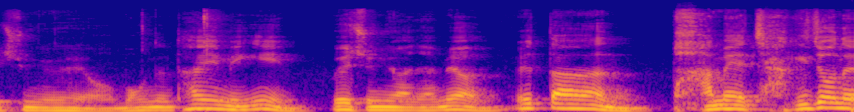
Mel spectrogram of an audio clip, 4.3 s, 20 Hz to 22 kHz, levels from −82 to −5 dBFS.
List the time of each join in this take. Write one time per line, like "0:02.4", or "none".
none

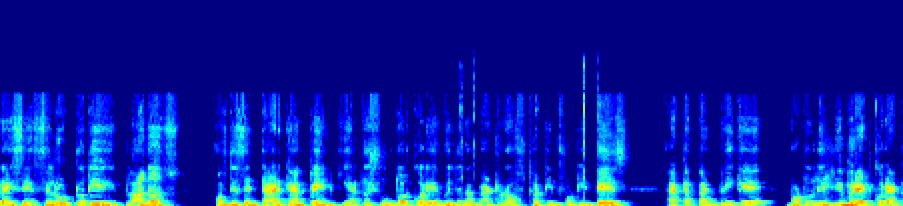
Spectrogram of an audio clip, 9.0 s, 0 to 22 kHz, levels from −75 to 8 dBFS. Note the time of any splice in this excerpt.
none

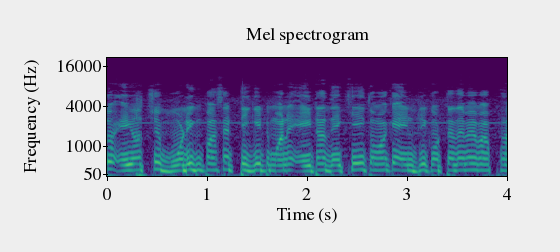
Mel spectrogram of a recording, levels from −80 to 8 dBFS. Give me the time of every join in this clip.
none

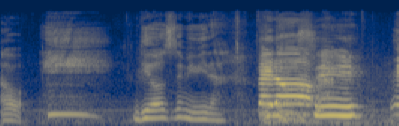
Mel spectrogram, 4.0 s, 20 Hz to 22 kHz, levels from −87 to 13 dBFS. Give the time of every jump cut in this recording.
none

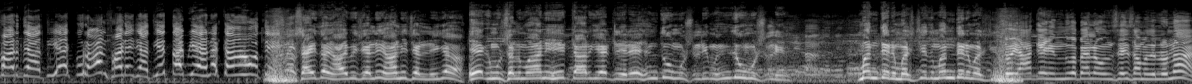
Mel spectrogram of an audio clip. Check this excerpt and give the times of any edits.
0:02.8
0:04.6
0:10.0

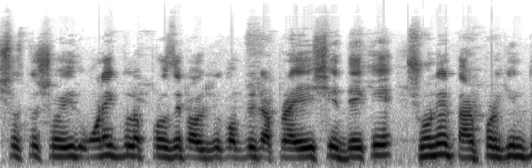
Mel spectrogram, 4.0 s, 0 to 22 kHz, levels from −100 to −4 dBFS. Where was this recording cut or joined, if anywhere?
0:03.0

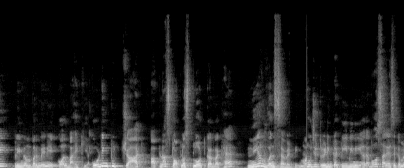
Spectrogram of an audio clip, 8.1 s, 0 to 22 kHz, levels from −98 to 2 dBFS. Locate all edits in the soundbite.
0:01.7
0:06.1

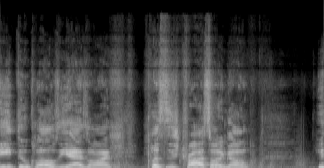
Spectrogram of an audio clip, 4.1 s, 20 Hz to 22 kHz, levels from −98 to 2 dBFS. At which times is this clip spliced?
none

